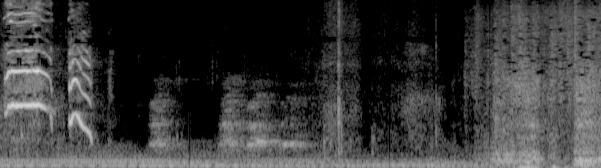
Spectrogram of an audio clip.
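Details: Dachshund whining twice in quick succession within the first second, high and wavering with rich overtones, followed by quiet low murmurs and a brief rustling burst near the end.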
